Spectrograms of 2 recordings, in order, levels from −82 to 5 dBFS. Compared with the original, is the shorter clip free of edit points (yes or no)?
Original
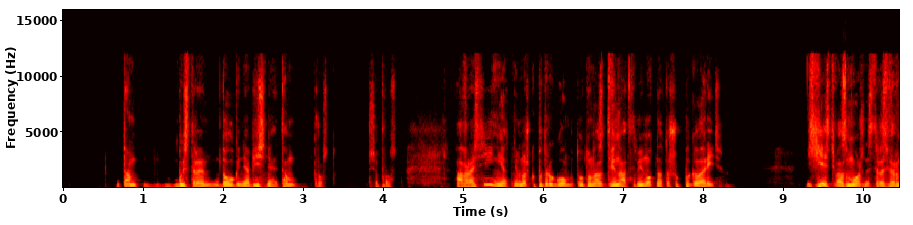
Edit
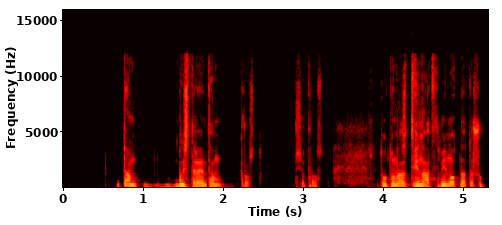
no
